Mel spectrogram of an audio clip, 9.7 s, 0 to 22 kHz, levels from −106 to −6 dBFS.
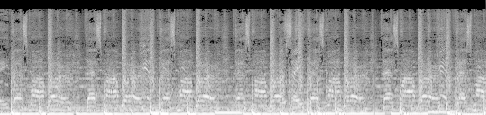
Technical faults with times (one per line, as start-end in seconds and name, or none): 5.86 block of digital silence
7.48-7.50 block of digital silence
